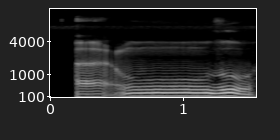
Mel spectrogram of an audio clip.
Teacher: huruf ain yang dhammah, dibaca panjang karena setelahnya ada waw yang sukun ya. A'udzu, seperti itu, dibaca panjang.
